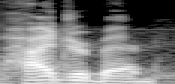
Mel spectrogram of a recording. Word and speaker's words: HYDRAB8: And we formed a duo called Hyderabad. It's spelled HYDRAB8.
